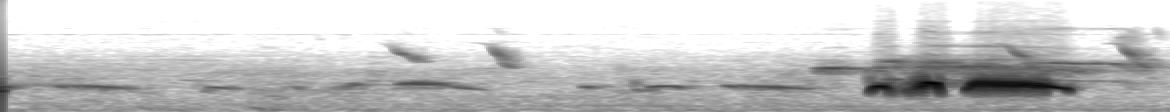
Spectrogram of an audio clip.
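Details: Spotted dove lure bird with 'thổ đồng' voice, calling to incite fighting. Several soft, faint coos come first. Near the end comes a loud phrase of two short coos and one long, purring, slightly falling coo.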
